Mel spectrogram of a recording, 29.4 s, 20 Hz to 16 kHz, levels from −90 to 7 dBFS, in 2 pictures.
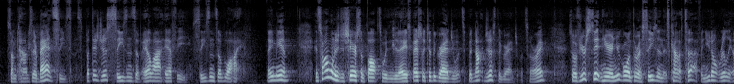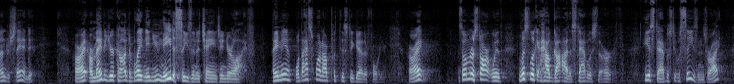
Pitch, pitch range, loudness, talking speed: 170 Hz, 145-195 Hz, -23 LUFS, 215 wpm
